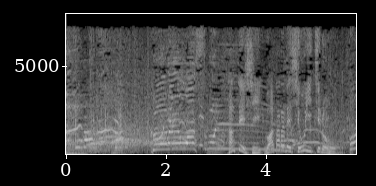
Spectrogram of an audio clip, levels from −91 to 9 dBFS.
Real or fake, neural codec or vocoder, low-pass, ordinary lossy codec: real; none; 7.2 kHz; MP3, 32 kbps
